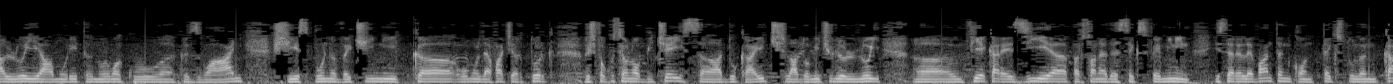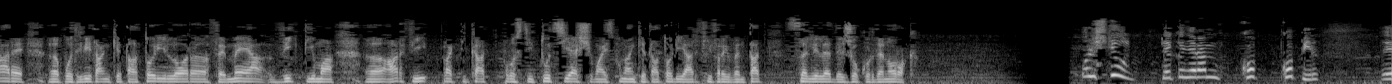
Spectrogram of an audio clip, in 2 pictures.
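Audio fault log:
1.45, 2.36, 6.89, 8.16, 9.42, 11.26, 13.69 and 21.52 s, dropped samples: each moment is a single sharp click with a thin vertical line across the spectrum. The likely cause is that less than a millisecond of samples went missing each time, so the waveform leaps straight from one value to a later one. That gap is far too brief to remove any audible sound, so only the step itself is heard, as a click.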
